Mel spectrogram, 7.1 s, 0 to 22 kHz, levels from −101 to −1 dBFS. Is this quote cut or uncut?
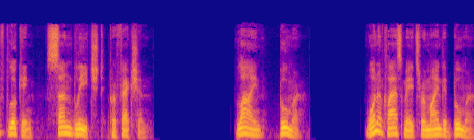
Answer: cut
